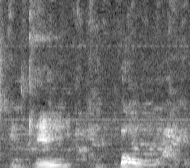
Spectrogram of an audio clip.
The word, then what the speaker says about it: Gebo: The pronunciation, and as always I will add a little description, is Gebo.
